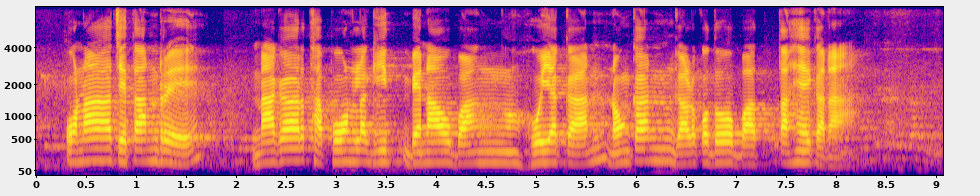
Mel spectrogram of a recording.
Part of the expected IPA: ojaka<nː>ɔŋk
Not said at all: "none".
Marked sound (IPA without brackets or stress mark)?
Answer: nː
